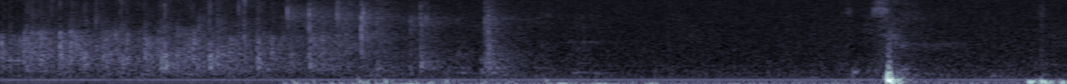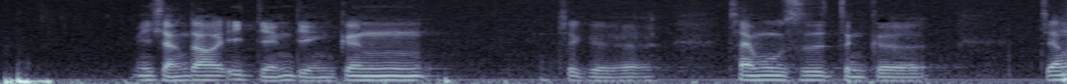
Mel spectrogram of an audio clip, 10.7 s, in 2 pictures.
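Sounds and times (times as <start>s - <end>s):
audience clapping hands: 0.0s - 3.0s
speech: 6.0s - 10.6s.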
